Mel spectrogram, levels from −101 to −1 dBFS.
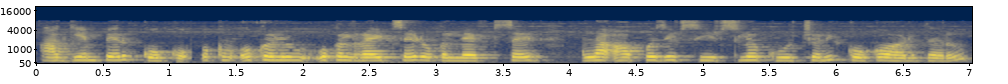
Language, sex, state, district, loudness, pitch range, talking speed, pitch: Telugu, female, Andhra Pradesh, Srikakulam, -15 LUFS, 215-235 Hz, 155 wpm, 225 Hz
